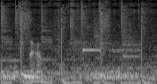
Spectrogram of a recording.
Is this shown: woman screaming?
no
